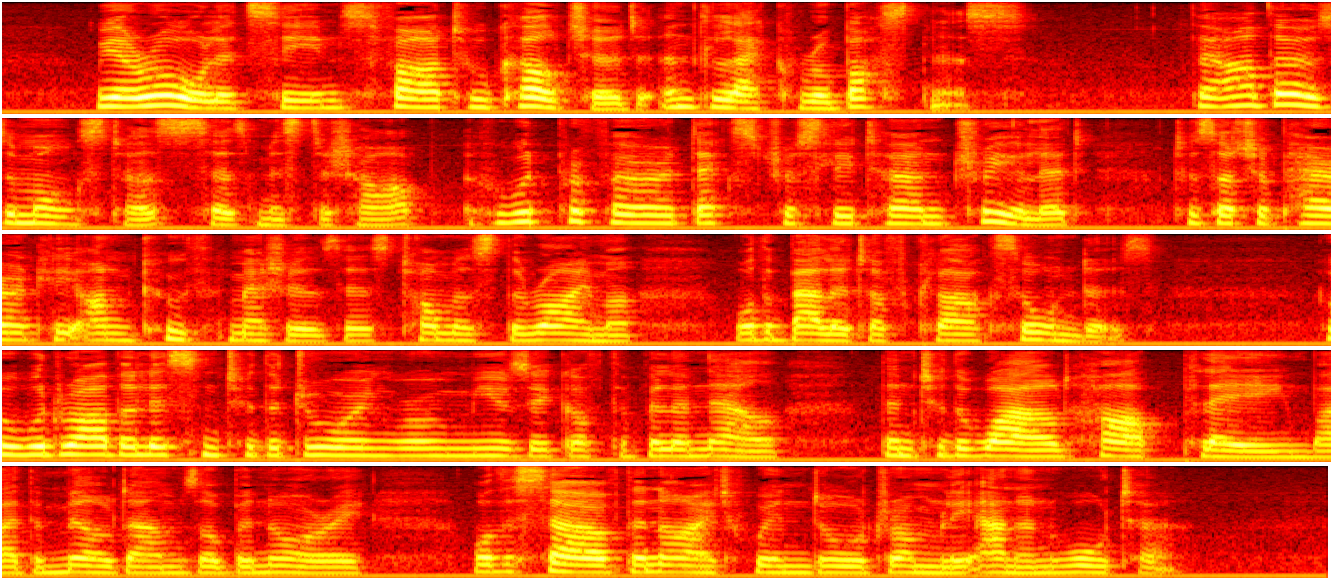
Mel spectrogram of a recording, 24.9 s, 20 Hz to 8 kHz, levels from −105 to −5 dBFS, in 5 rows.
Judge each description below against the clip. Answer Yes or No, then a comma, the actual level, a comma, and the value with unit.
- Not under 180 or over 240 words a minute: Yes, average, 185 wpm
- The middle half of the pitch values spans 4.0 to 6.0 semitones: No, average, 3.6 semitones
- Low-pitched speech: No, medium, 185 Hz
